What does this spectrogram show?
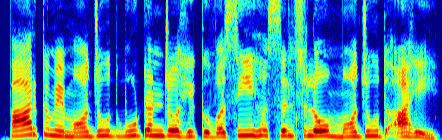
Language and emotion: Sindhi, neutral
